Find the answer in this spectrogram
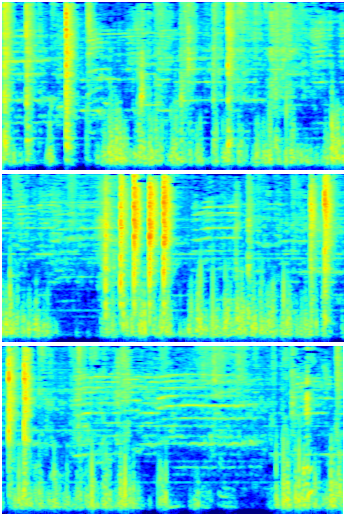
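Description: Sharp clicks and knocks of a plastic lid and its stacked tiers being handled and pressed into place, over background music.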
